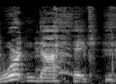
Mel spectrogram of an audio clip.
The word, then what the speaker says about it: Woertendyke: word you died we'll never forget it though Wharton Dyke all right thanks for coming on so much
